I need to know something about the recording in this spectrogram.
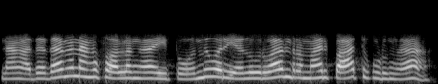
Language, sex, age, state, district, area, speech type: Tamil, female, 30-45, Tamil Nadu, Tirupattur, rural, conversation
